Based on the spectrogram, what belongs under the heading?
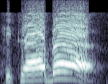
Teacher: So instead of pronouncing it kitaben, if you stop on it, you're going to pronounce it kitabah as a long vowel. That aleph is telling you, pronounce that's long vowel.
